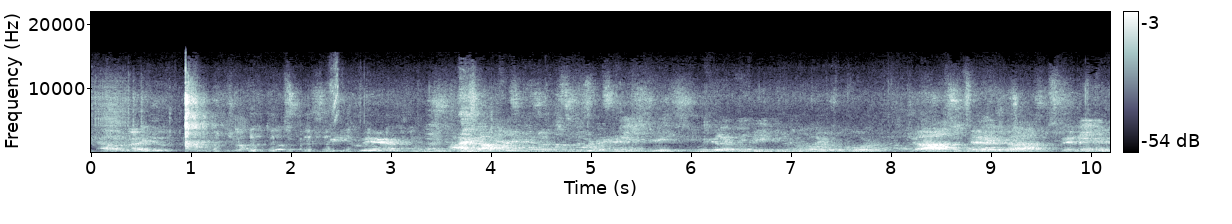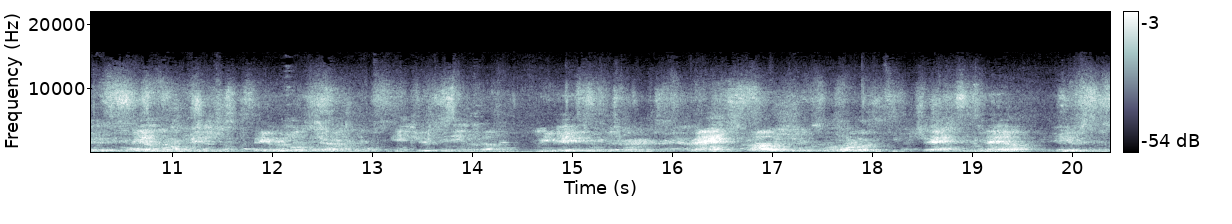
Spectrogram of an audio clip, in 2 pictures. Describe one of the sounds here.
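An electric guitar plays along with the singing.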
